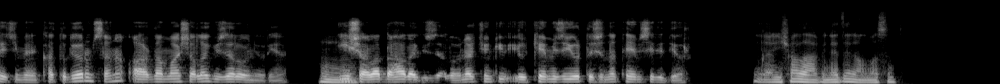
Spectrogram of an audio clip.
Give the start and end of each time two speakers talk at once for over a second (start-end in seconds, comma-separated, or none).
none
